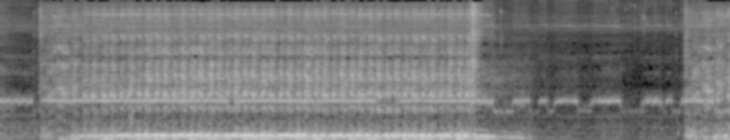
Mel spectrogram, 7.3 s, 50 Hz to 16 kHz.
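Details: Nissan Z31 after a new fuel pump assembly was fitted and the system primed: the starter churns for about four seconds without catching. Crank, no start, later traced to fuel lines installed backwards.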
